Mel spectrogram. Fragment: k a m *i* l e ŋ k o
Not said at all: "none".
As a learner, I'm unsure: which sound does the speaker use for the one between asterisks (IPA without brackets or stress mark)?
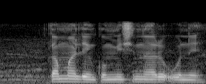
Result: a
